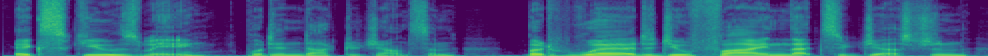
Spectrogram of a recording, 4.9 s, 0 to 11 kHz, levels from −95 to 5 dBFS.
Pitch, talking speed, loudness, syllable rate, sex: 110 Hz, 160 wpm, -20 LUFS, 4.6 syllables/s, male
